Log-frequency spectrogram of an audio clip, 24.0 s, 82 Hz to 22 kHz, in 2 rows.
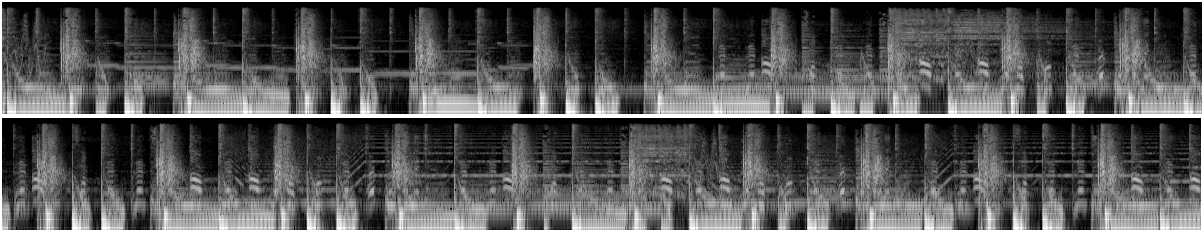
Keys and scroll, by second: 7.8 g, 10.5 y, 21.5 shift+a.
